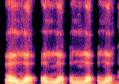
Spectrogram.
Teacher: നാവിന്റെ തല മേലെ മുൻപല്ലിന്റെ താഴ്ഭാഗത്ത് വെച്ചുകൊണ്ടാണ്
